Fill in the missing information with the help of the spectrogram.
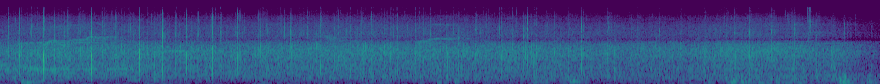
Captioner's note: applause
